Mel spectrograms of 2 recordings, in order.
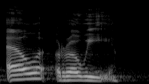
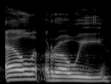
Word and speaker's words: El Roi: If you can roll your R's, really go for it here. But El Roi, say it one more time, El Roi. I said this wrong for the last million years. I thought it was like El Roi.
